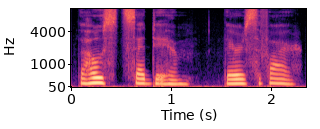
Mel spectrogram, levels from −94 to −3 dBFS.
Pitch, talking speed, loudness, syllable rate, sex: 180 Hz, 230 wpm, -18 LUFS, 5.4 syllables/s, female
